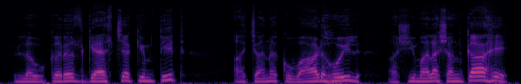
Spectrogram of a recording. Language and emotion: Marathi, fearful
